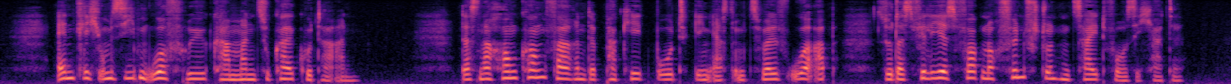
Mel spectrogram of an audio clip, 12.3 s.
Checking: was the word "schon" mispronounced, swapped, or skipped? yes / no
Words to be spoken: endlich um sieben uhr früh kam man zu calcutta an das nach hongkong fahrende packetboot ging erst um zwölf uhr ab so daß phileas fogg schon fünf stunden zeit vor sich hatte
yes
